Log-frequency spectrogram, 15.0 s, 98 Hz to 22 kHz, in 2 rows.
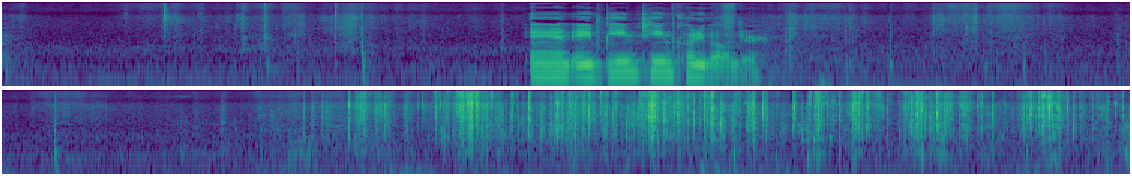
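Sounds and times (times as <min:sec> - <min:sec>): card pack wrapper crinkling and tearing: 0:09.3 - 0:15.0.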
